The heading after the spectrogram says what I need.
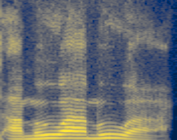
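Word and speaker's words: ʻOumuamua: So it's Oumuamua.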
